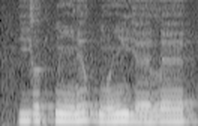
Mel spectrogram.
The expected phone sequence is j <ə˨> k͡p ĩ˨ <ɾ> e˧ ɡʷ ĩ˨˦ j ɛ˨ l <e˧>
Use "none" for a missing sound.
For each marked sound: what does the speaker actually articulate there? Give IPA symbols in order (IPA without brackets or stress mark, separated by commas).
ə˨, ɾ, ɛ˧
